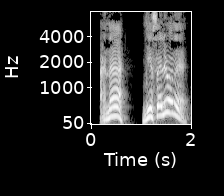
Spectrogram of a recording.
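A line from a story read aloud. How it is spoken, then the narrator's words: Squeaking. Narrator (Russian): пищал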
